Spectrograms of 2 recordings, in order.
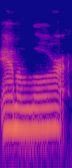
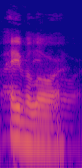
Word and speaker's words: Ava Laura: Going back to Anna, was it Anna Laura? Did I say her name wrong? Anna Laura. Oh, Ava Laura. Ava Laura.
